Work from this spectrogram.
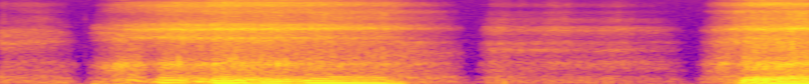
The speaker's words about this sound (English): So I'm like, nah, I'm just gonna do normal breathing. I'm gonna go for a more sinister breathing pattern.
